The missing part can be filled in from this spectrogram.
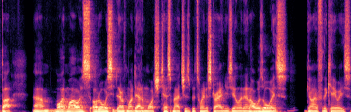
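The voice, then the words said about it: Australian accent. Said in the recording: “you can tell by my accent, I've got an Aussie accent”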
